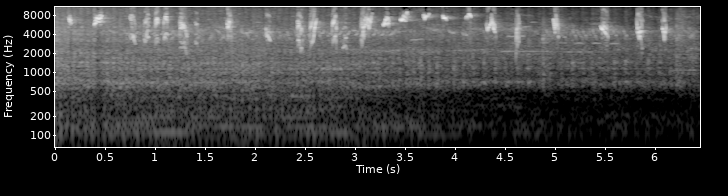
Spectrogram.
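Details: Olive-backed sunbird song, used to stimulate other birds to sing: a long, lively stream of thin, high, rapid chirps and short slurred notes, evenly paced, with faint low background hum early on.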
